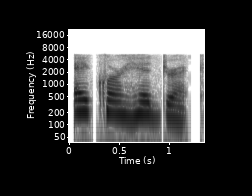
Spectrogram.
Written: achlorhydric

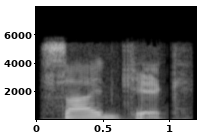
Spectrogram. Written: sidekick

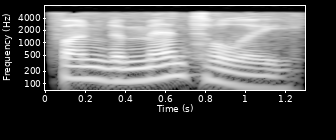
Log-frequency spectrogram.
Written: fundamentally

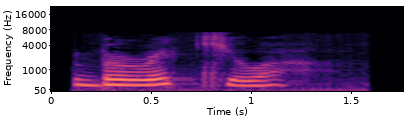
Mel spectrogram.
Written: boricua

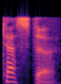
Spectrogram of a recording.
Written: testa

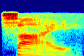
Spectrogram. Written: sigh

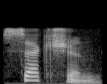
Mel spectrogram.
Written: section

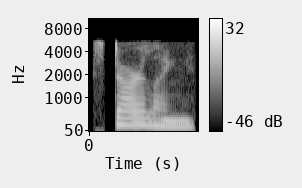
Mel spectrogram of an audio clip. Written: starling

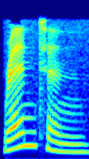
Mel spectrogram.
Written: Renton

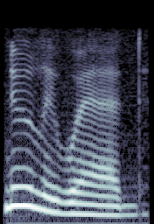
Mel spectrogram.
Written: newlywed

